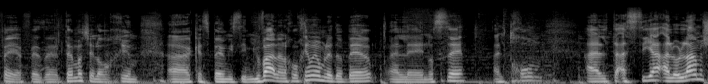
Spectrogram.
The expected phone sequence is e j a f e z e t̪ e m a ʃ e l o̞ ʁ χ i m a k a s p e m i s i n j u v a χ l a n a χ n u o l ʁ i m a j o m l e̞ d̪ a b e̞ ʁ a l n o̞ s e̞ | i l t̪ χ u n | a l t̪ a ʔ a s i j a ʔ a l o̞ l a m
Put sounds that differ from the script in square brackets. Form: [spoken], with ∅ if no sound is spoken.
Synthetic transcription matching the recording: e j a f e z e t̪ e m a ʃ e l o̞ ʁ χ i m a k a s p e m i s i [m] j u v a [∅] l a n a χ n u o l [χ] i m a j o m l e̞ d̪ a b e̞ ʁ a l n o̞ s e̞ | [a] l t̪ χ u [m] | a l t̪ a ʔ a s i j a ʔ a l o̞ l a m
